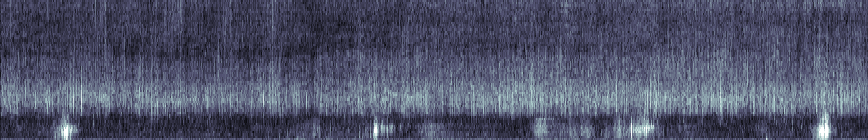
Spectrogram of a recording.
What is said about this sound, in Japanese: シュワシュワパチパチって心地いい音がしてますね。綿棒の先で優しく丁寧に。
